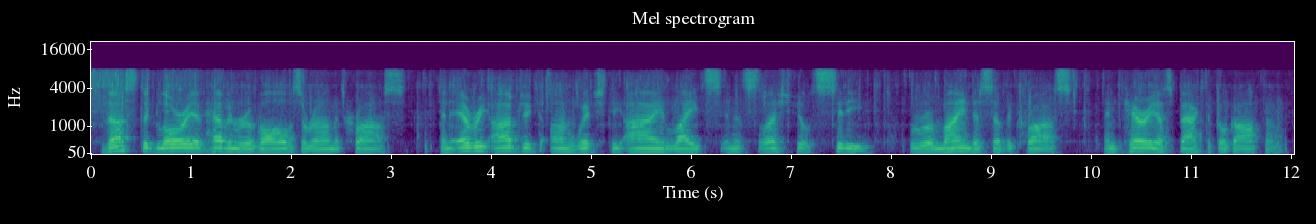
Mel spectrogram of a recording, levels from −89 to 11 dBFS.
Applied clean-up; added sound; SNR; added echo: neural mask model RNNoise.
